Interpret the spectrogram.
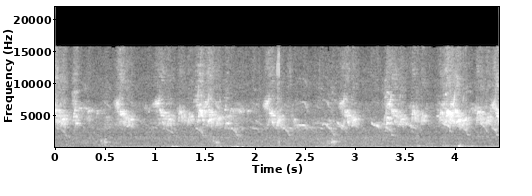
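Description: Small birds chirping: a dense, steady run of short, quick, falling chirps, several birds at once, over a low rumble with a few dull thuds.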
